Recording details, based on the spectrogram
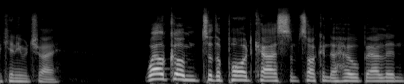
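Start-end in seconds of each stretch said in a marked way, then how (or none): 1.4-4.1 amateur attempt at a British accent. Swapping accents with the other speaker, who will do American: attempted British accent. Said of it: "I'll do American if you do British".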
